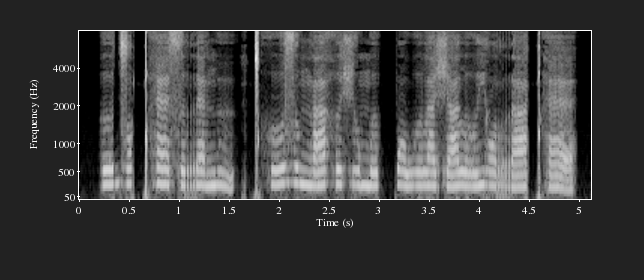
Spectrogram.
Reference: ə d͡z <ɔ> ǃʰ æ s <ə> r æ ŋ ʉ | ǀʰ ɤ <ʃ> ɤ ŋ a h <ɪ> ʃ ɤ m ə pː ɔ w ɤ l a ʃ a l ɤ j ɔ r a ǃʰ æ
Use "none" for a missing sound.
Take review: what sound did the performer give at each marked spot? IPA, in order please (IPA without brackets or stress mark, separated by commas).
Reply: ɔ, ə, z, ə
